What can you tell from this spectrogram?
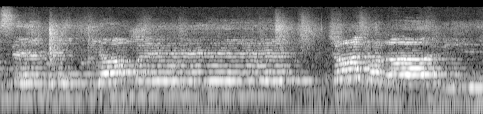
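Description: Church choir singing in several-part harmony, holding long notes, with new phrases beginning about a second in and again about four seconds in.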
